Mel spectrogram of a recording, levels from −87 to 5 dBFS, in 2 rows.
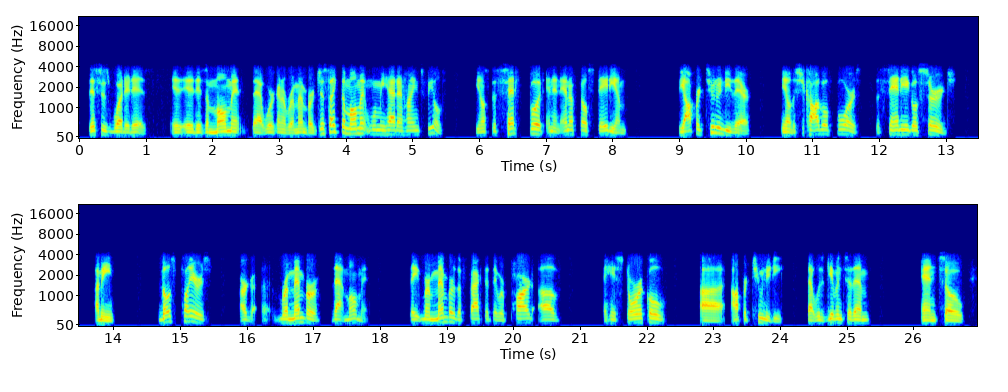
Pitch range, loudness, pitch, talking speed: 105-135 Hz, -27 LUFS, 120 Hz, 160 wpm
